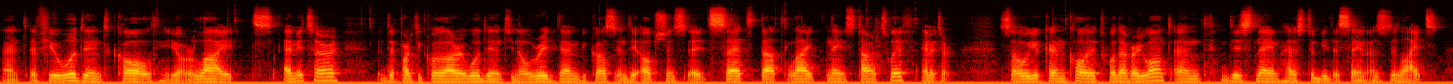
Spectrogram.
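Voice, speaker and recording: A man with a non-native accent talks at a moderate speed. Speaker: AMV editor. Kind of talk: software tutorial narration. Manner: casual, hesitant.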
